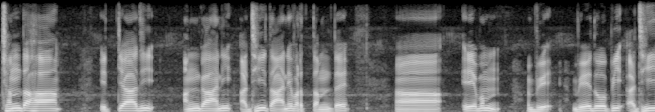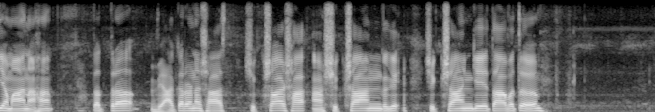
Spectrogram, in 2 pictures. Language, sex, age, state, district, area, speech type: Sanskrit, male, 18-30, Karnataka, Bellary, rural, spontaneous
